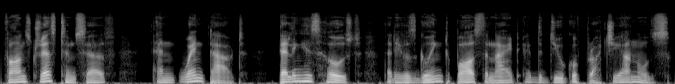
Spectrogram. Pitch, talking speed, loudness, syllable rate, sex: 100 Hz, 195 wpm, -20 LUFS, 4.7 syllables/s, male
